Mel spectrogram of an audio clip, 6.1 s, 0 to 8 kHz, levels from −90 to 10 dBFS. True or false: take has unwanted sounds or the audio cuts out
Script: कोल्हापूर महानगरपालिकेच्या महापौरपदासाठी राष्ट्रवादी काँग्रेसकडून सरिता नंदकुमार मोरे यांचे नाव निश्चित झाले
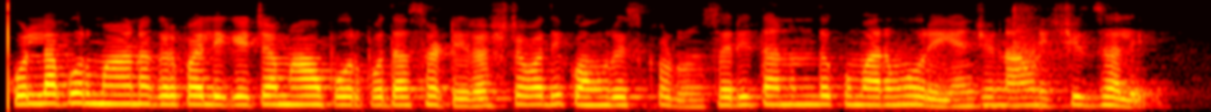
false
